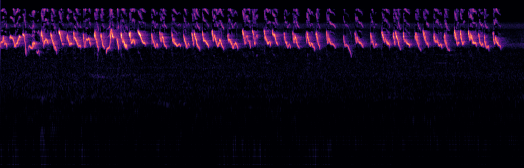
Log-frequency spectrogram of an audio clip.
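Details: Líu-style song of a white-eye by the Kỳ Cùng River, a long rapid stream of sharp, high, sweet chirps that keeps a steady pace for about ten seconds, with a quiet low background hum.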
